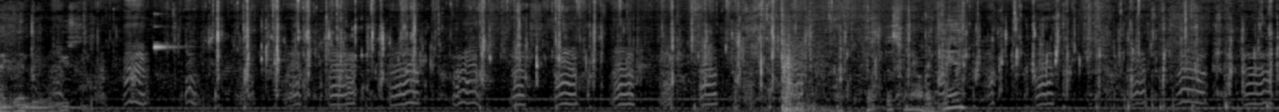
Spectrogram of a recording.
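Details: Newborn Siberian Husky puppies, part of a litter of eight being born indoors; quick, high, arching squeaks and whimpers tumble out several times a second over a steady mechanical hum, while a person talks nearby.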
